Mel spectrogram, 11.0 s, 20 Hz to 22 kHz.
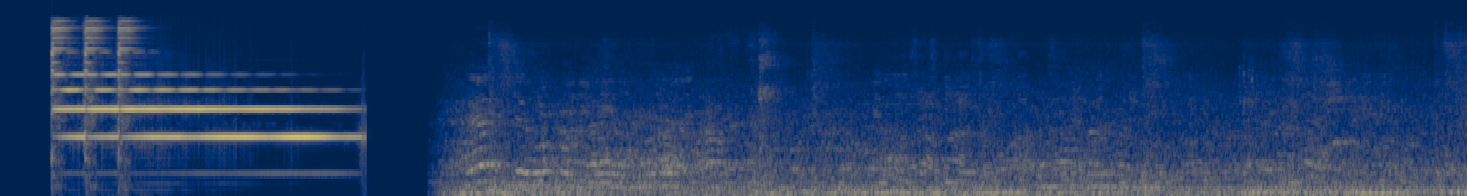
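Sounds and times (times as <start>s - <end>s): boxing ring bell: 0.4s - 2.8s
murmur of voices: 3.3s - 11.0s.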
